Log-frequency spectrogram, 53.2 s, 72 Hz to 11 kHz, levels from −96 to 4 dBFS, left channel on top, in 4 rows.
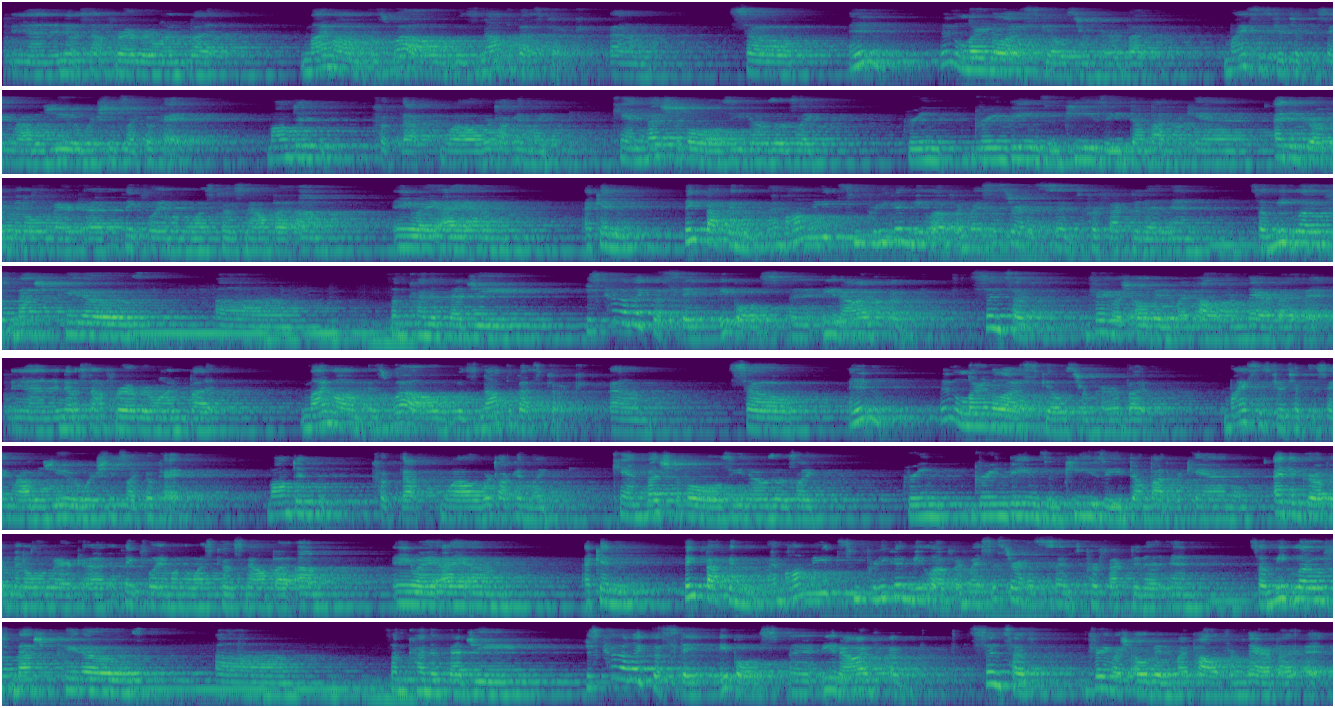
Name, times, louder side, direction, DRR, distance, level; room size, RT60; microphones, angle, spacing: voice 1, 0.1-2.2 3.0-5.7 6.1-6.5 7.3-8.0 8.4-8.8 9.4-11.5 12.2-15.1 16.0-16.6 17.0-18.8 19.4-21.5 22.3-22.7 23.0-29.8 30.5-31.7 32.4-32.9 33.4-38.6 39.1-41.3 42.1-42.9 43.8-45.1 45.8-49.0 49.6-50.3 50.7-53.1, right 2 dB, 70° right, 2 dB, 2.6 m, -33 dB
sound 1, 34.8-44.2, left 2 dB, 45° left, 1.0 m, -46 dB
25.5 x 23.5 x 6.9 m, 2.5 s
head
